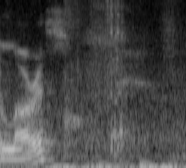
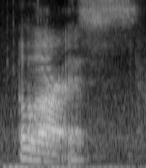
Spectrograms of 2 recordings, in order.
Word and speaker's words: Alaris: Is it Laris? Alaris. Okay. Alaris?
